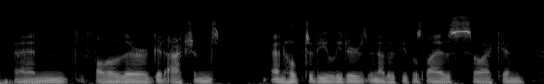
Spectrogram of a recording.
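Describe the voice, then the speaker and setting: A man's fairly low voice, monotone and flat, at a moderate pace, with a dry, close sound with no echo and a very clean recording on a silent background. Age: 30s. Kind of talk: casual talk to camera.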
